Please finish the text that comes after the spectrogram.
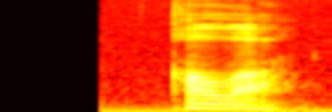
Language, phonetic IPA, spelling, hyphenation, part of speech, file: Bashkir, [qɑˈɫɑ], ҡала, ҡа‧ла, noun, Ba-ҡала.ogg
- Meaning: city, town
